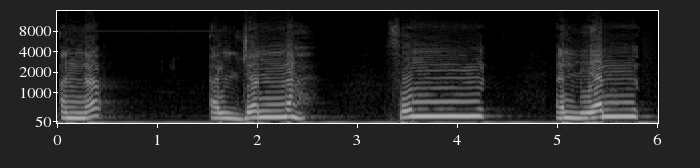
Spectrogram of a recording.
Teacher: حكمه وجوب الغنة الظاهرة فيهما بمقدار حركتين تقريبا. طبعا مسألة المقدار الغنة هم يقولوا مقدار حركتين، مش بالضبط حركتين، هي مسألة تضبط بالسماع بالمشافهة، يقربوا يقولوا مقدار حركتين هكذا.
